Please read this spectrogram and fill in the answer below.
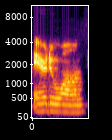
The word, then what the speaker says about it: Erdogan: but Erdogan.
